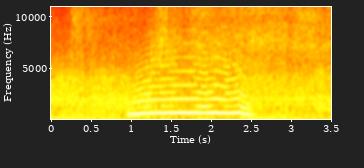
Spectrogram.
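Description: A young man screams loudly into a close microphone.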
